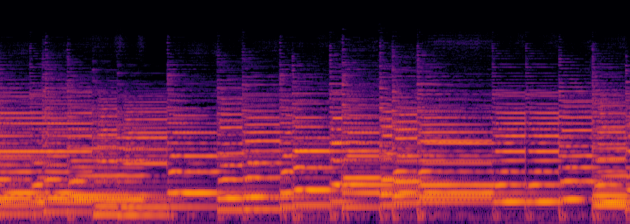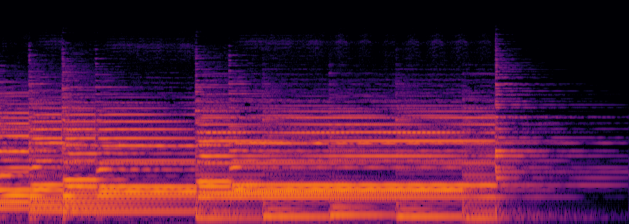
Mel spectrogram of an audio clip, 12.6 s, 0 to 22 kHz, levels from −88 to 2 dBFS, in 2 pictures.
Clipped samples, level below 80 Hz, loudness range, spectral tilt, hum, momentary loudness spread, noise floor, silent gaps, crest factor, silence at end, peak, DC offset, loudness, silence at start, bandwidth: under 0.1%; -48 dBFS; 1 LU; -5.5 dB/octave; none; 3 LU; -49 dBFS; none; 14 dB; 0.55 s; -8 dBFS; under 0.1%; -22 LUFS; 0 s; 12.5 kHz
